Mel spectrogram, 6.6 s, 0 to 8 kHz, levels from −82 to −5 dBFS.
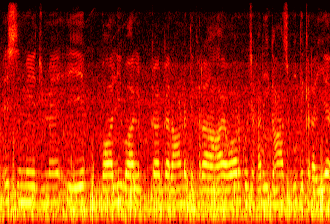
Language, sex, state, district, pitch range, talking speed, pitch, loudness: Hindi, male, Chhattisgarh, Bilaspur, 165-175 Hz, 165 wpm, 170 Hz, -23 LUFS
